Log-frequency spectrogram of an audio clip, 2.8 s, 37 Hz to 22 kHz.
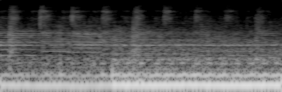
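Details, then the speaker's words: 1993 Corvette ZF 6-speed manual gearbox, idling in neutral before its 10W-60 oil change, clutch depressed then engaged. Idle rumble with a thin steady tone rising once the clutch is let out; transmission whine the owner wants to resolve. "So that's the transmission whine that I'm looking to resolve."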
